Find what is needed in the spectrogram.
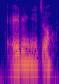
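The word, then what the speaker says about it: Hering: 그 다음에 에링이죠. 에링, 프랑스 사람이죠. H인데 요거 묵음, 에링의 반대색 이론, 요거 공부했습니다.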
